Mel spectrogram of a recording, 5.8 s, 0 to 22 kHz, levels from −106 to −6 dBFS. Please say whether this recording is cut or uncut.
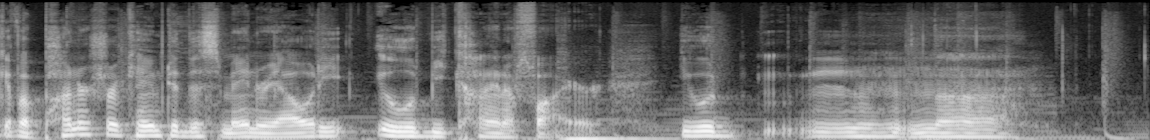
uncut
